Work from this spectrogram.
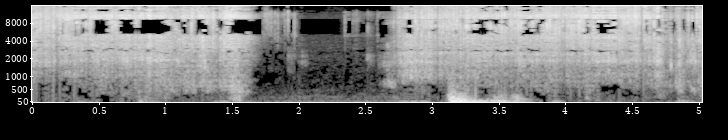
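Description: A metal blade scrapes the surface of a handheld, solid, orange translucent bar of soap, shaving off crumbs with a dense, bright, crackly scraping. The scraping stops for about a second of near silence, then resumes with a brief low thud before continuing steadily to the end.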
